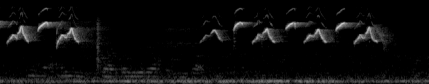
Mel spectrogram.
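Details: Great tit singing a wucit2 variation, high double notes rising then dropping, repeated in a quick chain after a brief pause, over a steady low droning hum.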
